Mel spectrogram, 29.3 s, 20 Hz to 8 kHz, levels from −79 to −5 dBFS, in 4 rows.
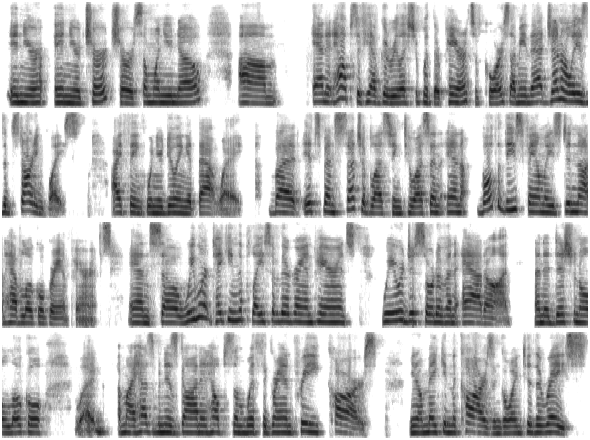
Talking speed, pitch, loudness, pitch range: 210 wpm, 200 Hz, -19 LUFS, 190-220 Hz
